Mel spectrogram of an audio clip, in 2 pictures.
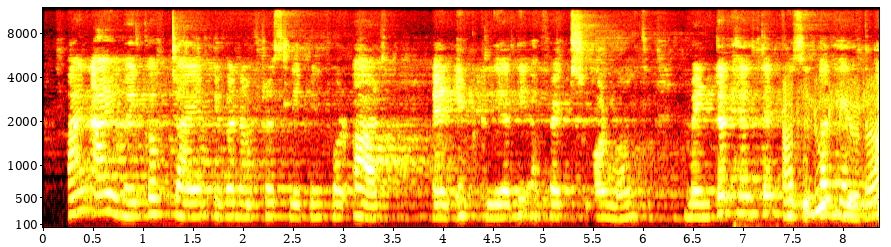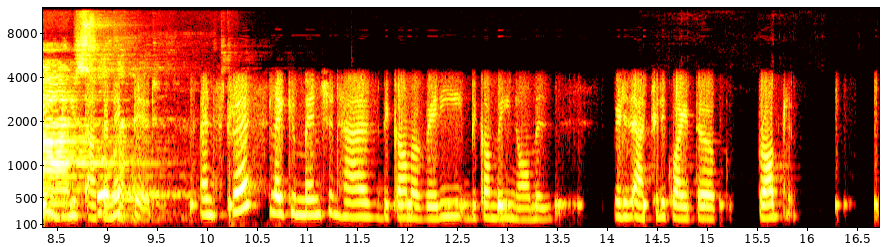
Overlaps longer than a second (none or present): present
